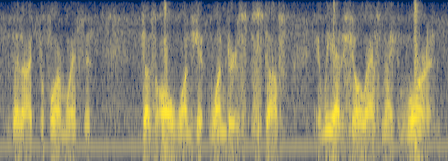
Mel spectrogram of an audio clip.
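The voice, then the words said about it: Sick-sounding voice. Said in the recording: “came down with a cold right before the first rehearsal ... You can probably hear it in my voice”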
